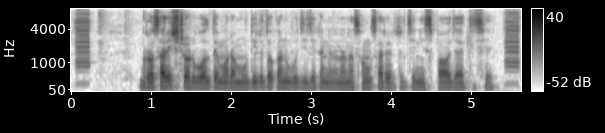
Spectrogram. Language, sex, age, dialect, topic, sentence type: Bengali, male, 18-24, Western, agriculture, statement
